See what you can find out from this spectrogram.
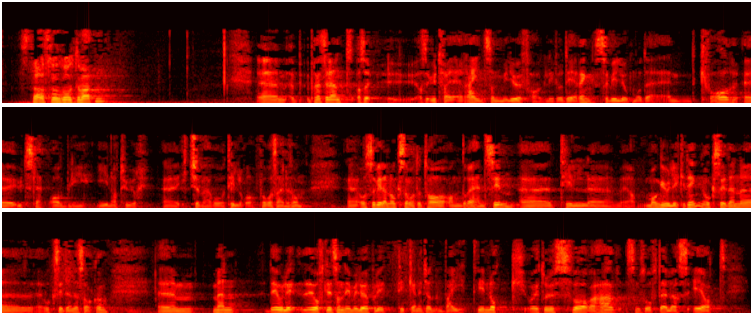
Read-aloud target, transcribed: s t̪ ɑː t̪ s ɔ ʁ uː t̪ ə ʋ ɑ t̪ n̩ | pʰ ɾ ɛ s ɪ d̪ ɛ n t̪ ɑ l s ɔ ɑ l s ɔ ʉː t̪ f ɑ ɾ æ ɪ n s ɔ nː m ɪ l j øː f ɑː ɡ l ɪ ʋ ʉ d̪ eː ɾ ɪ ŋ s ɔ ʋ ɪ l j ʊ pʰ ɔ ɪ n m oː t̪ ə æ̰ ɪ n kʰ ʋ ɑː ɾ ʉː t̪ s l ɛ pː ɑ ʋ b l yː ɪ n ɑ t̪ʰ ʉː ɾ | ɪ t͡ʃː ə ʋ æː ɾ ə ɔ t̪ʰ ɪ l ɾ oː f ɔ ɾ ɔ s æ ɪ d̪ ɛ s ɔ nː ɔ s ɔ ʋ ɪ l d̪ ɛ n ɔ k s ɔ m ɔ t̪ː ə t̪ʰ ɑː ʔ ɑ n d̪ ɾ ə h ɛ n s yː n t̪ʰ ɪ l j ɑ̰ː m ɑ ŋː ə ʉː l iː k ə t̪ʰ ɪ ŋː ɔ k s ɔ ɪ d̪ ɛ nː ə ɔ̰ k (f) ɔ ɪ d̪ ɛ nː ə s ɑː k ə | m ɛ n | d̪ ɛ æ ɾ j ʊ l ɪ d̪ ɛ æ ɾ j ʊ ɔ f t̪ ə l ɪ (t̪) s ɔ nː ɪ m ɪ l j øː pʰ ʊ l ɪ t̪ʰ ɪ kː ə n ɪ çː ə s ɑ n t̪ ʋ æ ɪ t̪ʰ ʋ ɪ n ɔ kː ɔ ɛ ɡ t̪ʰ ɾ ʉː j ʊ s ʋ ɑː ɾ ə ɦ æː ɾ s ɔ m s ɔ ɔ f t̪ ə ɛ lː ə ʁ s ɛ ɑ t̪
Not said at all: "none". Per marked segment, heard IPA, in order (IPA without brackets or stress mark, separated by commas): s, t̪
